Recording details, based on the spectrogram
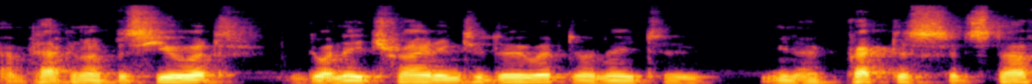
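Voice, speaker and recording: In an Australian accent, a man with a very deep, low pitch and a dark, mellow tone speaks at a moderate pace in a flat monotone, with a quiet background. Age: 70s. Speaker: writer and publisher. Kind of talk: interview. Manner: hesitant, many fillers.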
